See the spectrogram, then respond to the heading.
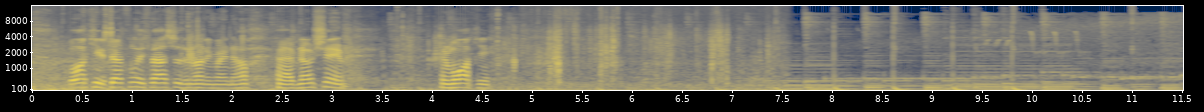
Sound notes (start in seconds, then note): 4.9 feet crunching in sand; 7.8 uplifting music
